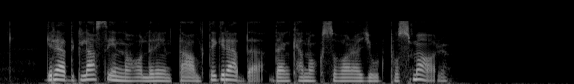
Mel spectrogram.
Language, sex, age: Swedish, female, 29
